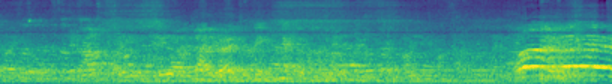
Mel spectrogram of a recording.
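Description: A crowd of young people chatters and calls out in an echoing gym.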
